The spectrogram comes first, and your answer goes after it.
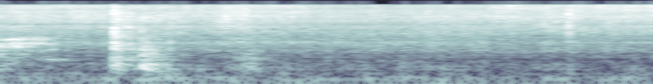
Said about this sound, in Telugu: దొండకాయలు నీళ్లు పోయేదాకా ఫ్రై చేసుకుని ఇప్పుడు ఆయిల్ వేసుకుందాం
